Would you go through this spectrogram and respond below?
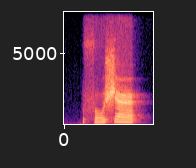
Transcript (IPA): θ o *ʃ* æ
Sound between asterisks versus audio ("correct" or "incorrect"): correct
